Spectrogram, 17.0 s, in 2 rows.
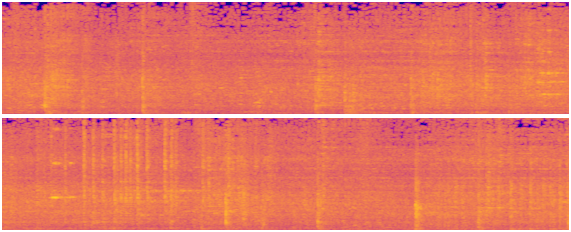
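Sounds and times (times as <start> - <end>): wheels rumbling on track: 0.0 - 17.0
clacks over rail joints: 0.2 - 3.0, 4.5 - 17.0
high wheel squeals: 7.9 - 9.9.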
